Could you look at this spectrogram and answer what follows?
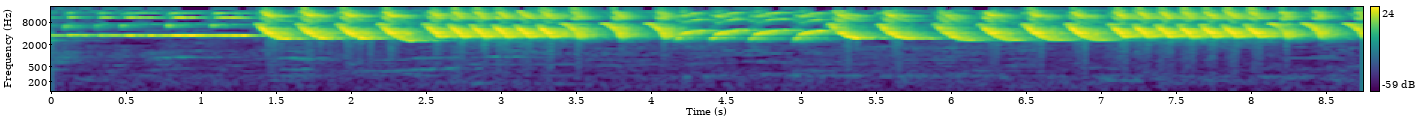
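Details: Caged canary, kept in a new and an old cage, singing: a brief high whistled note, then long rolling trills of rapid downward-sweeping syllables, about three a second, carrying on to the end.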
